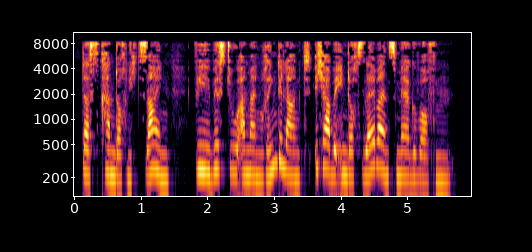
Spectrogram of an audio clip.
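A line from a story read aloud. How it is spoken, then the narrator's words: Man calling out. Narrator (German): Er rief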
